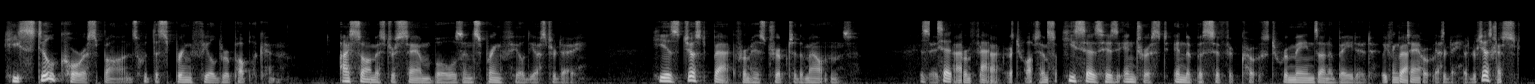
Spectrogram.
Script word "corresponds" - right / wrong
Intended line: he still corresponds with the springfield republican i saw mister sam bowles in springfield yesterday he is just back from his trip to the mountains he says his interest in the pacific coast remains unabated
right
